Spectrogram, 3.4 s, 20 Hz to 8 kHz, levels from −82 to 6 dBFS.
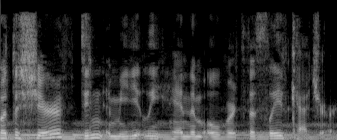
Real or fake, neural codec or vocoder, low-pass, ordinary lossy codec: fake; codec, 16 kHz, 16 kbps, FunCodec, trained on Chinese and English, 50 frames a second; 7.2 kHz; MP3, 48 kbps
